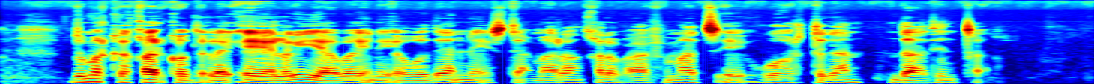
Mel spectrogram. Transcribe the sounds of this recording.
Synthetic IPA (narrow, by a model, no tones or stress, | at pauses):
d̪ʊmɐrkʰɐqɑːrkʰɔːd̪ɐlɛʔɐjaːlɐɣɐjaːβaːɪ̰nɛ̰jʔɐ̰wɔːðaːnɪnɛjɪst̪ʰɪʕmaːlaːnqɑlɐbʕɑːfɪmaːd̪sɪɛ̰jʊɣʊɦɔrt̪ʰɐɣaːnd̪aːðɪnt̪ʰɐ̥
